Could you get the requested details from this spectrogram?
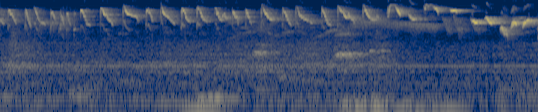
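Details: Oriental white-eye song used as a lure to provoke other white-eyes into singing: rapid series of high, thin, downslurred notes repeated about twice a second, ending in sharper twittering phrases.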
